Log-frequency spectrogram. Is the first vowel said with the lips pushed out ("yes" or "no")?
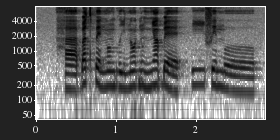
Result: no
